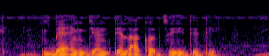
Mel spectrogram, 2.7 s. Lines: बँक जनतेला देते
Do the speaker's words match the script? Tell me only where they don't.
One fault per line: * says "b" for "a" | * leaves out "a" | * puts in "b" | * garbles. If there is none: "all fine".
* puts in "कर्जही"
